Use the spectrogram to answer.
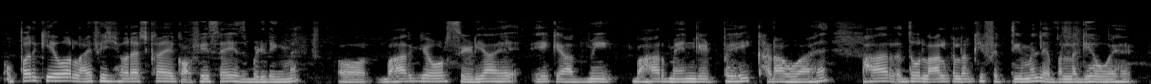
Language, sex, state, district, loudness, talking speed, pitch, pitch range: Maithili, male, Bihar, Supaul, -24 LUFS, 205 wpm, 130 Hz, 125-140 Hz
